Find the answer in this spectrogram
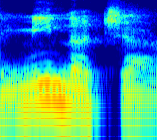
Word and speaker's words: miniature: Or you can just say miniature, right? Miniature, like this. Okay, Mm, miniature. Okay, we stress on the first syllable.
